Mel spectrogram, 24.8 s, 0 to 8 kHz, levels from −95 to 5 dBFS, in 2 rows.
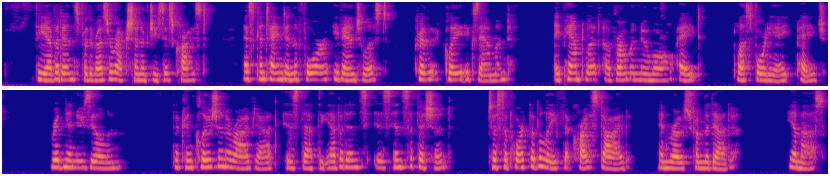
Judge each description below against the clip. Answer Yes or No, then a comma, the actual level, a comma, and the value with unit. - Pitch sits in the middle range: No, high, 235 Hz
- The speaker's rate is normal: No, slow, 115 wpm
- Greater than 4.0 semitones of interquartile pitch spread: No, narrow, 2.4 semitones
